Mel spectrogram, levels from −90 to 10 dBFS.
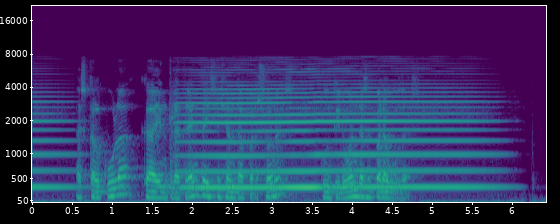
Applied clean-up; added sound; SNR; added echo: none; Bowed string instrument; -4 dB; none.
